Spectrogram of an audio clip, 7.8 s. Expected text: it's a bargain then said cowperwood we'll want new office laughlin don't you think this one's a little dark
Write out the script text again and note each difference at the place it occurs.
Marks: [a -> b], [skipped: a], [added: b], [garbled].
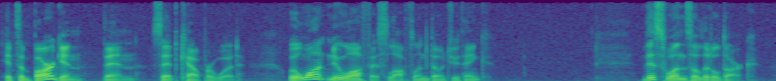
it's a bargain then said cowperwood we'll want new office laughlin don't you think this one's a little dark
